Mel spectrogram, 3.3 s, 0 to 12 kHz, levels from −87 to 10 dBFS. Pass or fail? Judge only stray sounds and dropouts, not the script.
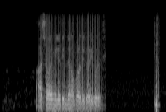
fail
